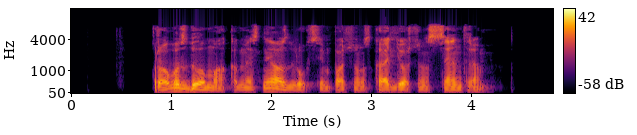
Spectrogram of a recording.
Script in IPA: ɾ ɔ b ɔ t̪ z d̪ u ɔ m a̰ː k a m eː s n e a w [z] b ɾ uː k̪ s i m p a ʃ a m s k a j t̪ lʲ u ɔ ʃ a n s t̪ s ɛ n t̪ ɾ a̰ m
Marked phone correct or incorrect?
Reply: correct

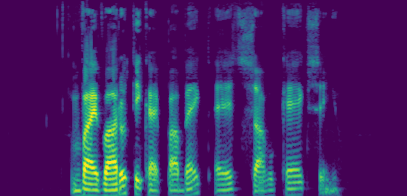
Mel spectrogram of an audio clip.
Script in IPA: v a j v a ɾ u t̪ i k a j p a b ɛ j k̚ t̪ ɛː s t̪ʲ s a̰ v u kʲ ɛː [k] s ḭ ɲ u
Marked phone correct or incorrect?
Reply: correct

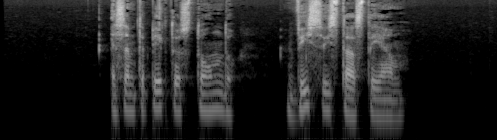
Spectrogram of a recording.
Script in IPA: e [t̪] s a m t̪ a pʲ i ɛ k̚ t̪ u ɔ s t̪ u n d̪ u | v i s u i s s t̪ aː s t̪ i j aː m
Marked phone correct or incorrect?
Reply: incorrect: none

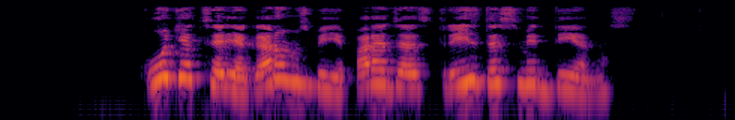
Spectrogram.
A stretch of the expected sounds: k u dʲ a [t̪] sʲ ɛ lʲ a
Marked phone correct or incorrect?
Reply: correct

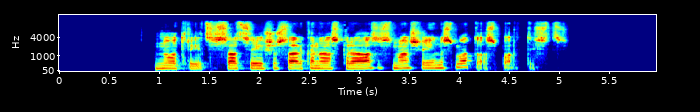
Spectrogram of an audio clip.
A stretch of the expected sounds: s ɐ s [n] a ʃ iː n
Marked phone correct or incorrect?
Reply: incorrect: m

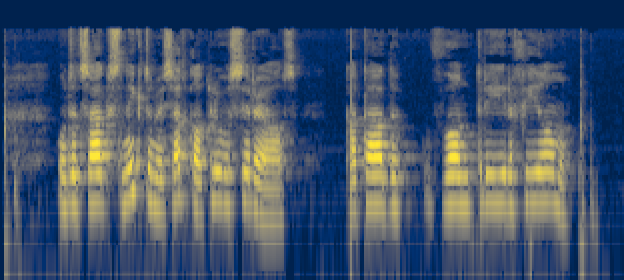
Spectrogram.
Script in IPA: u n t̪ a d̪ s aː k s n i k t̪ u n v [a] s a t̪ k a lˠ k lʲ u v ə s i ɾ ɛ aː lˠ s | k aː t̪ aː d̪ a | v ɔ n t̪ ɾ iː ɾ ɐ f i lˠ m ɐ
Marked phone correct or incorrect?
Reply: incorrect: i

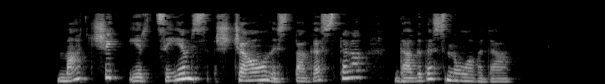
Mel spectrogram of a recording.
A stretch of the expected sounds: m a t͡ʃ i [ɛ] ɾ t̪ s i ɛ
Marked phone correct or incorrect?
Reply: incorrect: i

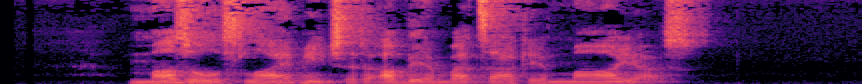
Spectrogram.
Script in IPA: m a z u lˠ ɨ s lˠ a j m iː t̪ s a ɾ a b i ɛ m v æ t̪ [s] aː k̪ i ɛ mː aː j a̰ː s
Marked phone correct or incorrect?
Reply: correct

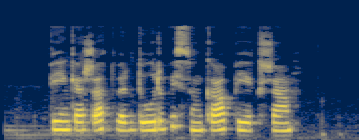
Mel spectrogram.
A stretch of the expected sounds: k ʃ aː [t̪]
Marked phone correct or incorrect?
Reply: incorrect: none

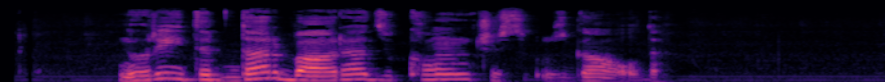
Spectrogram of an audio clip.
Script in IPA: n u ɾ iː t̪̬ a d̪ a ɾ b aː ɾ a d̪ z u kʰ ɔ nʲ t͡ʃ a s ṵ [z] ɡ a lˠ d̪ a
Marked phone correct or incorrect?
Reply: correct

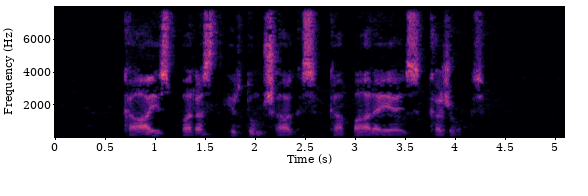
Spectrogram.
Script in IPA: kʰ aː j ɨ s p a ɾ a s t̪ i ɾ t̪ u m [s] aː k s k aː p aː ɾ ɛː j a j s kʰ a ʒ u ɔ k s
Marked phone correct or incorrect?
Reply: incorrect: ʃ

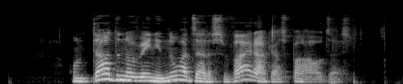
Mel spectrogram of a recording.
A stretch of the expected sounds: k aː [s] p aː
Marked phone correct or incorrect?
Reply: correct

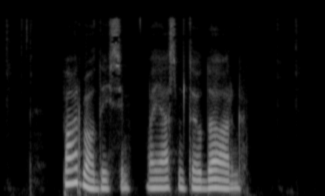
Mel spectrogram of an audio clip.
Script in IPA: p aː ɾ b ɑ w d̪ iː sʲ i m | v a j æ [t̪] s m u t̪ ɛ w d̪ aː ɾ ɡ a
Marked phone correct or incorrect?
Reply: incorrect: none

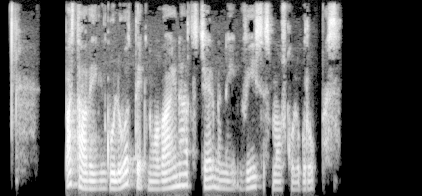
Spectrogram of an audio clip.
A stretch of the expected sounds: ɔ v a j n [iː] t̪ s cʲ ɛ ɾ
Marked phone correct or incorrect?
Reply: incorrect: aː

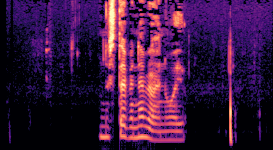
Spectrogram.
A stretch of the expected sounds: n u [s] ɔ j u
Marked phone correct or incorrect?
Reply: incorrect: none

